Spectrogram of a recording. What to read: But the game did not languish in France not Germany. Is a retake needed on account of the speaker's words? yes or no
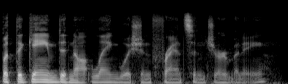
yes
